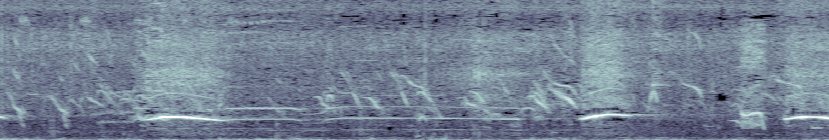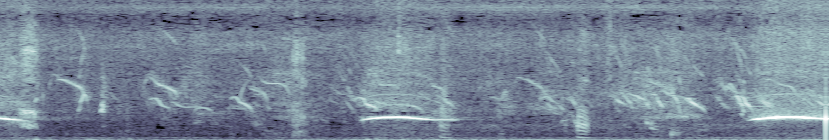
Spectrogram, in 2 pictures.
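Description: Hens and roosters in a backyard chicken pen give several short clucks and calls at irregular moments, moderately close, over a low murmur of farm noise, with one louder call near the end.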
